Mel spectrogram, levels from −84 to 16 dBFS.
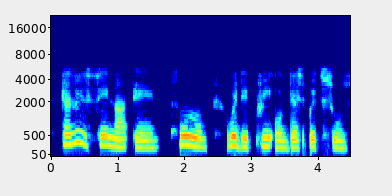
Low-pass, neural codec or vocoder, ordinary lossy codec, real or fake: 5.4 kHz; codec, 44.1 kHz, 3.4 kbps, Pupu-Codec; none; fake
